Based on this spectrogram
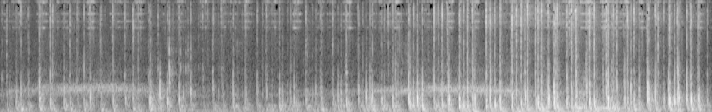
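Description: Clip-clopping hooves of horses ridden by a cavalry company, a steady run of many quick, overlapping hoof strikes. The hoofbeats continue throughout and grow somewhat louder in the second half.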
